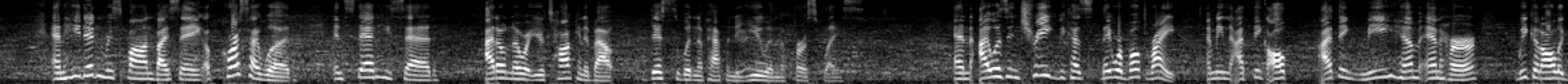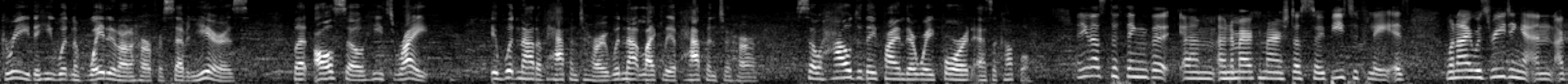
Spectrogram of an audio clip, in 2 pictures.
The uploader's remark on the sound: Emirates Airline Festival of Literature. Live at the Emirates Festival of Literature 2020.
